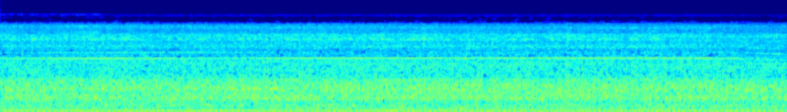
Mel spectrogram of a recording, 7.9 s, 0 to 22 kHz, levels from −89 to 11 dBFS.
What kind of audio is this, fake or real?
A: real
